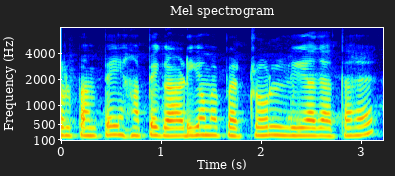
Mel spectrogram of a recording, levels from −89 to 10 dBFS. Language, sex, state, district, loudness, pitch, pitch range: Hindi, female, Chhattisgarh, Raipur, -17 LUFS, 210 Hz, 205-220 Hz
